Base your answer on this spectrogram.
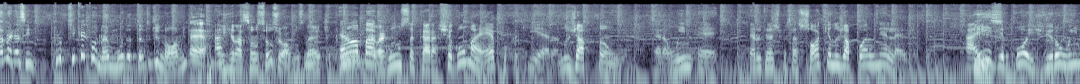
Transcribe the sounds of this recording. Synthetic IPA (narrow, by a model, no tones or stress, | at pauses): nɐveɾd̪ad͡ʒaɐsĩ | poɾkɪkɪɐkonɐ̃mud̪ɐt̪ɐ̃nt̪ʊd͡ʒɪnõmɪɛaẽɦelasɐ̃w̃ɐawsewzʒɔɡʊsnɛt͡ʃi̥pʊɛɾɐũmɐbaɡũsɐkaɾɐʃeɡowũmɐɛpʊkɐkʰɪɛɾɐnʊʒapɐ̃w̃ | ɛɾɐũĩnɛ | ɛɾɐ̃ũt̪eɾnɛt͡ʃɪspesiasɔkɛnʊʒapɐ̃w̃ɛɾɐ̃ĩnelɛviaid̪epojzviɾowĩn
